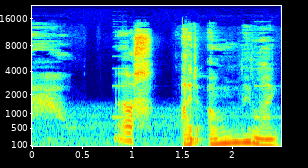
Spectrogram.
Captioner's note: scoff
